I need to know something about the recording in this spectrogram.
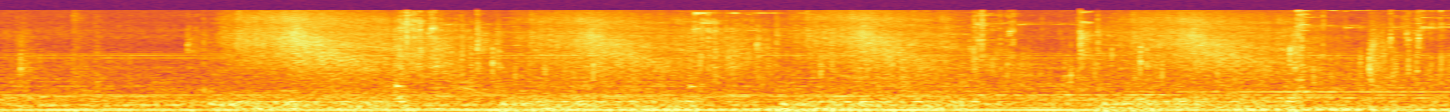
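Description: Magic whooshes and shimmers.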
